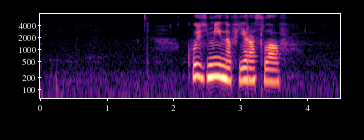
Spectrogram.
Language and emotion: Russian, neutral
